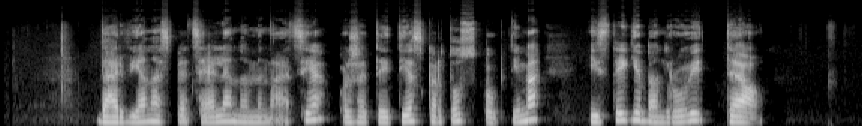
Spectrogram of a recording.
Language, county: Lithuanian, Marijampolė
